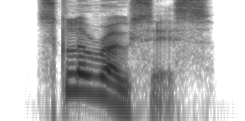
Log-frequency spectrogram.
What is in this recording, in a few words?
"sclerosis", English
